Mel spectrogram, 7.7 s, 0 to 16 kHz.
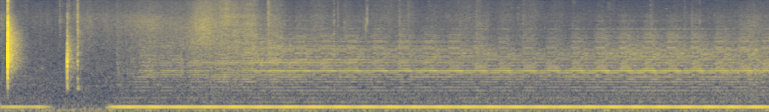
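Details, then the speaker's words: Hampton Bay Minuet II ceiling fan dated April 1999, about 21 years old, run on high speed: loud low drone with a steady throb about four per second; unbalanced fan humming and vibrating the garage stud it is mounted on. "yeah so as you can see as you can hear that not only that the ceiling fan is vibrating and stuff it's vibrating the studs it's vibrating the stud that i got this fan on"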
